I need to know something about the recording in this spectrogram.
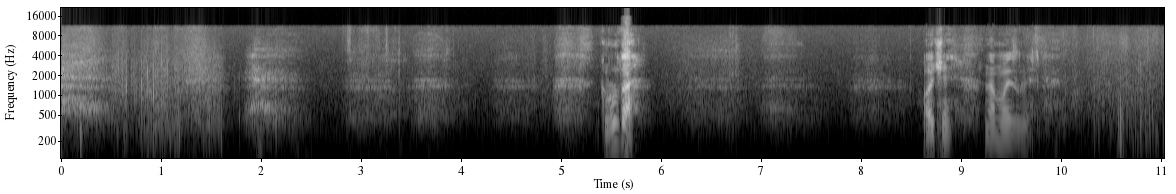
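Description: A man talks close up in a calm, animated voice.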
